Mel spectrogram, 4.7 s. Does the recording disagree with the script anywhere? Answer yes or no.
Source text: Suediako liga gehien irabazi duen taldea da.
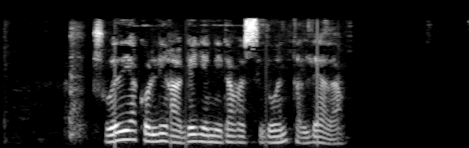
no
